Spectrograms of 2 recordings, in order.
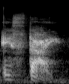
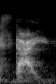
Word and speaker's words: স্থায়ী: এখানেই থামবো কম স্থাই বেশ ভালো চেষ্টা তুমি বললে বললে কম স্থায়ী যেটা প্রায় ঠিক সঠিক উচ্চারণটা হলো কম স্থায়ী মাঝে একটু মেহ শব্দটা হালকা করে বলতে হবে আর শেষে আচ্ছা ঠিক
